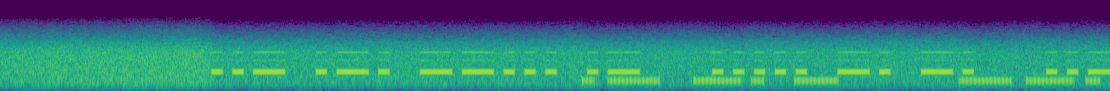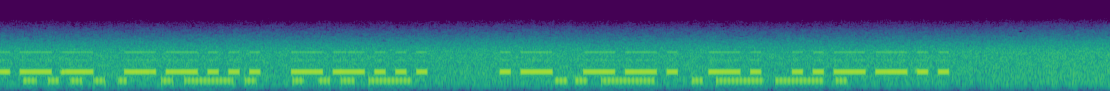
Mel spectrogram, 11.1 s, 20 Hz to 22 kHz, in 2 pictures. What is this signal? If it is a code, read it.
Morse code, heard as two keyed tones, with radio static. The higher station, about 23 wpm, 820 Hz: UR7A 5NN 277 AGN?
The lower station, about 20 wpm, 390 Hz: ANT G5RV UP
